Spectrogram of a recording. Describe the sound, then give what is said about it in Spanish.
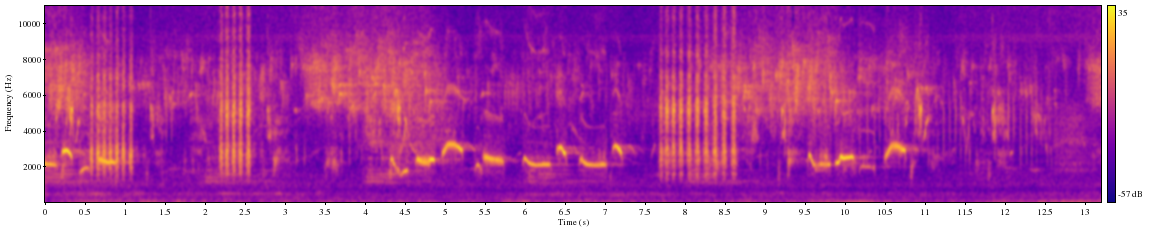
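A blackbird, perched on a roof beside the hermitage of Mosén Rubí in Ávila, sings fluting, warbling phrases throughout at dawn while a magpie breaks in with two bursts of harsh, rapid chattering rattles. No one speaks, and a low steady hum sits underneath. “Esto es una urraca. Ahí está el mirlo.”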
